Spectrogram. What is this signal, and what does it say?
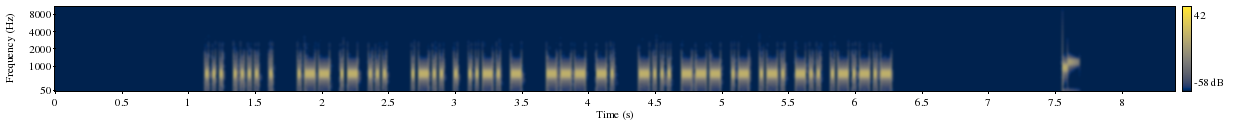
Morse code, heard as a keyed tone, about 44 wpm, 700 Hz. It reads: SHE WAS LEFT ON BOARD.
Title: Sentences from Top 700 Words 45wpm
